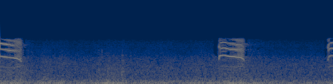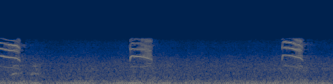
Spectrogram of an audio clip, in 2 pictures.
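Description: A jay giving five harsh, short calls, each about a third of a second long, at intervals of roughly one and a half to two seconds. The bird is thought to be agitated by a rubber band around a peanut.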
